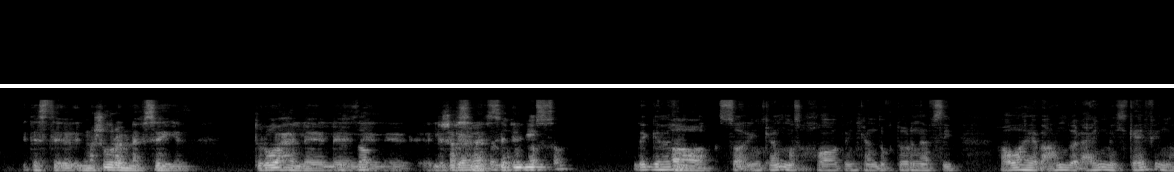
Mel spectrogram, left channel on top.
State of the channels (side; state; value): left; silent; 59 dB below the other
